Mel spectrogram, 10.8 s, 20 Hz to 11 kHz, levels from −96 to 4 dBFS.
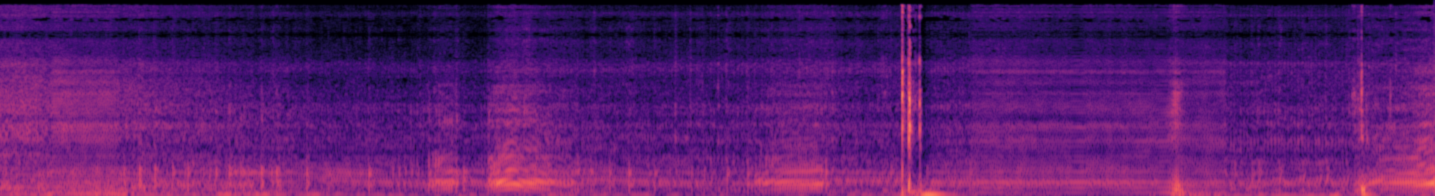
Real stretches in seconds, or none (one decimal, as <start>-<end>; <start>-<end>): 0.0-0.4; 0.9-7.3; 9.2-10.8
